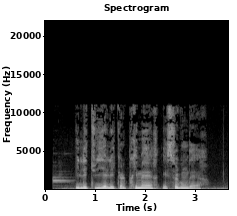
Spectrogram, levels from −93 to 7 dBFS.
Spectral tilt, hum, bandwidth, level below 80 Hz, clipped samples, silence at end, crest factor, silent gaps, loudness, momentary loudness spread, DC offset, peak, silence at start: -6.5 dB/octave; none; 11.5 kHz; -38 dBFS; under 0.1%; 0 s; 16 dB; none; -20 LUFS; 19 LU; under 0.1%; -4 dBFS; 0.15 s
